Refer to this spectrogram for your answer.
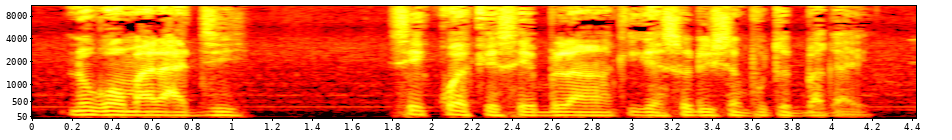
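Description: Noticeable background noise sits under a man's very deep, low voice. He speaks with monotone, flat intonation and long, frequent pauses. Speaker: political commentator. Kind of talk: radio political commentary.

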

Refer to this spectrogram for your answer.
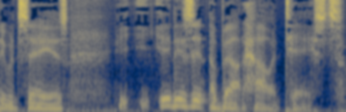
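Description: A man's voice with very wide pitch swings. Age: 40s. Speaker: fitness podcast host and gym owner. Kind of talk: casual interview. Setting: studio.

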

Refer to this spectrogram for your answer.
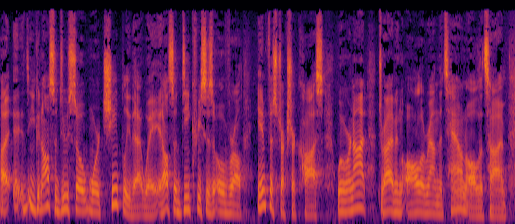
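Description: A man with an American accent, fairly high-pitched with vocal fry, very wide pitch swings, very even loudness, a fairly quick pace and hardly any pauses. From Utah. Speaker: political candidate, law professor. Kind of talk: political debate. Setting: studio.

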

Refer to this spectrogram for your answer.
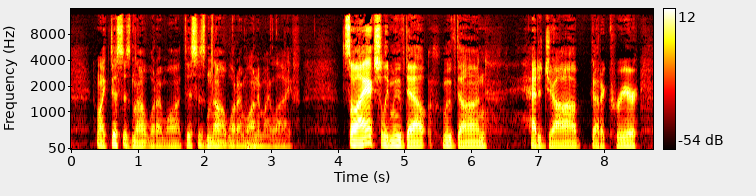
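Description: Against a quiet background, a man with an American accent speaks at a moderate pace in a fairly low pitch, his intonation fairly even and his loudness swinging widely. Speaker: veteran tank soldier. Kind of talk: casual interview. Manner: monotone.

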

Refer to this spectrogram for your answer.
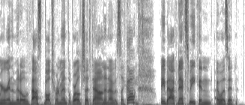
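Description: A woman's very deep, low pitch with fairly even intonation. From US South, South Florida. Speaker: sports broadcaster. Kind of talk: casual chat.

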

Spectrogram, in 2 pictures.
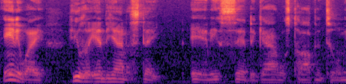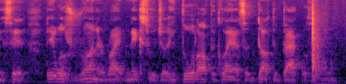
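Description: Noticeable background noise and audible room echo surround a man with a North Carolina accent. He talks at a fairly quick pace in a very deep, low pitch with ordinary pitch variation. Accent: US Southern (North Carolina). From Charlotte, North Carolina. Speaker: youth basketball organization staff. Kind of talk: casual interview.

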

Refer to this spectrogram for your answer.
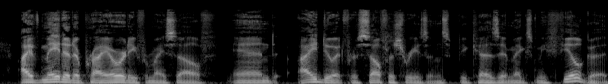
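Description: A very deep, low man's voice with vocal fry and lively intonation, hardly any pauses, and a quiet background. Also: moderate pace. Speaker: radio host. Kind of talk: radio interview.

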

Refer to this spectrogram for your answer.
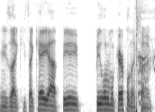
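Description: A man's normal speaking voice, fairly high-pitched, with ordinary pitch variation. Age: 40s. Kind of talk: casual chat; show outro.

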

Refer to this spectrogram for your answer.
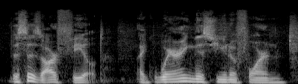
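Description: A plain, everyday voice from a man, fairly low in pitch, at a moderate pace. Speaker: baseball coach. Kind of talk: interview chat.

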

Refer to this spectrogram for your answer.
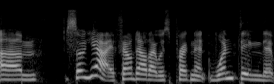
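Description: A woman with a plain, everyday voice talks at a fairly quick pace with ordinary pitch variation, in a dry, close sound with no echo. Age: 40s. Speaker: radio station digital content producer. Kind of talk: interview, personal story. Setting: studio.

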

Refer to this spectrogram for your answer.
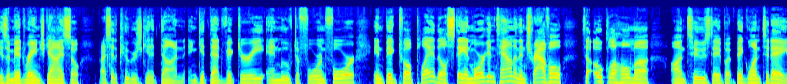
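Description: Heard on a very clean recording with a silent background and a dry, close sound with no echo, an ordinary speaking voice moves at a moderate pace with ordinary pitch variation. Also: man. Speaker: sports radio host. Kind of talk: sports talk.

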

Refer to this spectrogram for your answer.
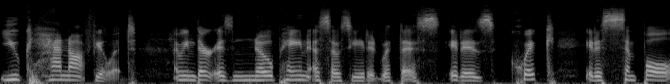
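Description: A woman with a plain, everyday voice, medium pitch, fairly even intonation, and a moderate pace. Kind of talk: sales pitch. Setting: in-store remote broadcast.

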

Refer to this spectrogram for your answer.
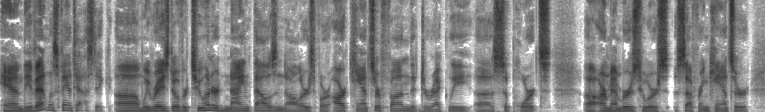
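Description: In an ordinary speaking voice, a man with an American accent talks at a medium pitch and a fairly quick pace with fairly even intonation, on a very clean recording with a silent background and a dry, close sound with no echo. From Phoenix, Arizona. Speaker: fire captain and union officer. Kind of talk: radio interview.

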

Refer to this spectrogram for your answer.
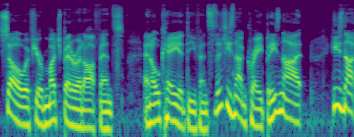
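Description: At a moderate pace, a man speaks at medium pitch in an ordinary speaking voice. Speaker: sports radio host. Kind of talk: casual chat. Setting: studio.

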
